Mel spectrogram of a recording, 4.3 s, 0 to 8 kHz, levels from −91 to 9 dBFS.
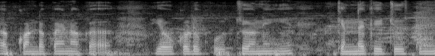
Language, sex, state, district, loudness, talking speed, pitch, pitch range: Telugu, male, Telangana, Hyderabad, -21 LUFS, 85 wpm, 130 Hz, 125-130 Hz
